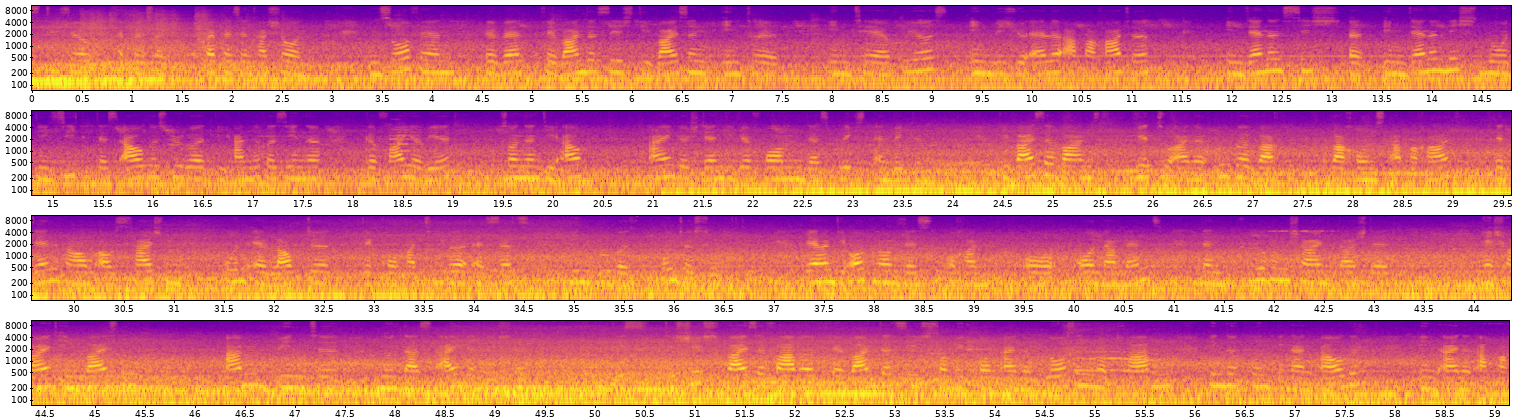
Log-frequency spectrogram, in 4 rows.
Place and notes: The reading group "Lesegruppedecolbln" reads texts dealing with colonialism and its consequences in public space. The places where the group reads are places of colonial heritage in Berlin. The text from the book "Myths, Masks and Themes" by Peggy Pieshe was read at the monument of Frederick I and Sophie Charlotte, who stands in colonial politics and the slave trade next to a 3-lane road.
